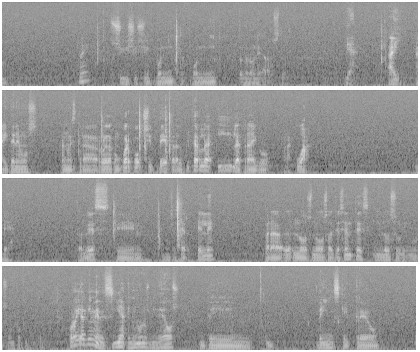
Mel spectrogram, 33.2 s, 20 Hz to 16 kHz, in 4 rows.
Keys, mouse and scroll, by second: 1.9 Tab, 2.2 middle click, 3.2 scroll up 1, 3.6 shift+middle click, 4.5-4.9 shift+scroll up 3, 5.0-7.0 middle drag, 7.0-7.3 scroll down 1, 7.6 Tab, 8.0 middle click, 11.0 shift+d, 11.6 shift+Return, 12.8-15.5 drag, 15.5-16.8 middle drag, 17.0-17.3 scroll down 2, 19.2 shift+right click, 20.1 shift+l, 23.9-26.5 drag, 26.6-31.2 middle drag, 32.1-33.2 drag.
